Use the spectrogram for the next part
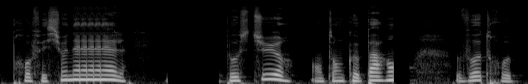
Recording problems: audio stuttering; at 0.5 s
audio cutting out; at 1.5 s for 0.5 s and at 4 s

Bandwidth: 16 kHz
